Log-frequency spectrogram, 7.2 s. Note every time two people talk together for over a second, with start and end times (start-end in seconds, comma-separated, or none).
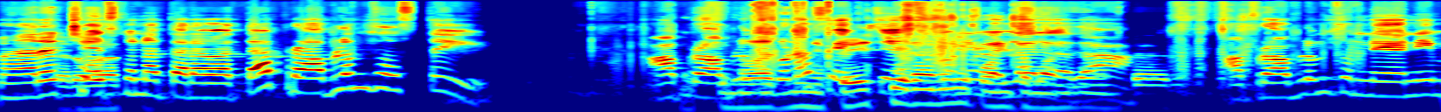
3.4-5.5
